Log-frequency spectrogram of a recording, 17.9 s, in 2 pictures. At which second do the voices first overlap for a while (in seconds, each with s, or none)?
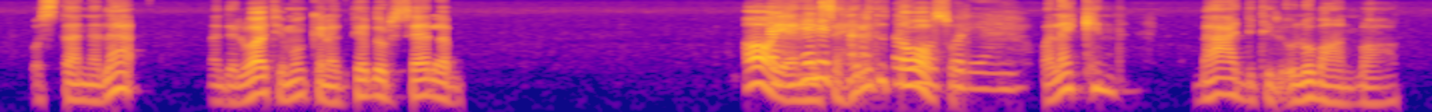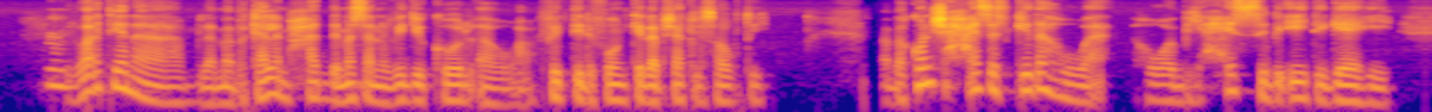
4.8 s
